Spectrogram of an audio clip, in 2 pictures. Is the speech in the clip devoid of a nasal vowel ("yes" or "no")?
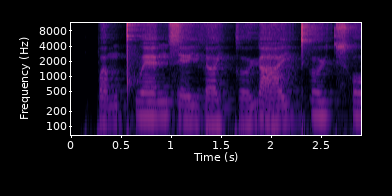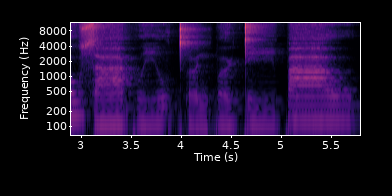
yes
